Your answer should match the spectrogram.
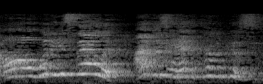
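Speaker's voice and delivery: high, excited, drawn-in customer voice; eager customer. Retold or imitated. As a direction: gush like a customer pulled to the stall. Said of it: "And then they'll find out".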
